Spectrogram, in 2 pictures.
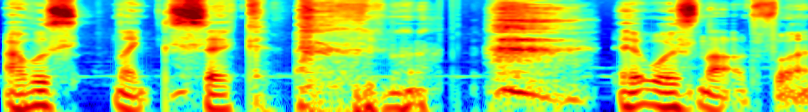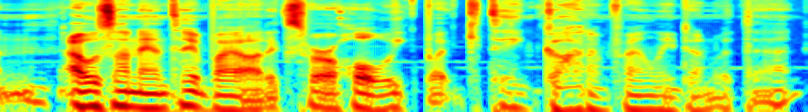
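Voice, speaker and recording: A man's voice: low voice, steady tone, moderate pace, vocal fry, dark tone, soft background music. A man chatting casually and playfully with viewers on a livestream, teasing them affectionately. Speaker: live streamer hosting a chat.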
